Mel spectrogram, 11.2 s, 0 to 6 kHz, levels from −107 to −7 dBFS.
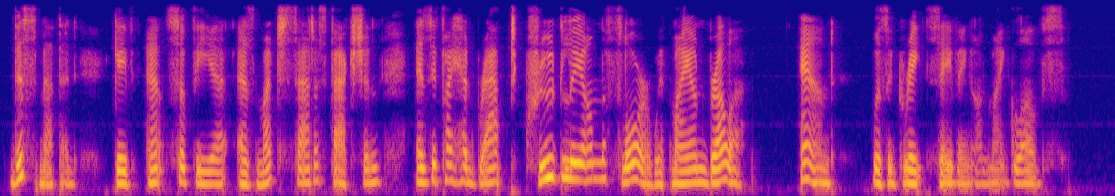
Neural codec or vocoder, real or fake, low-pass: none; real; 5.4 kHz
